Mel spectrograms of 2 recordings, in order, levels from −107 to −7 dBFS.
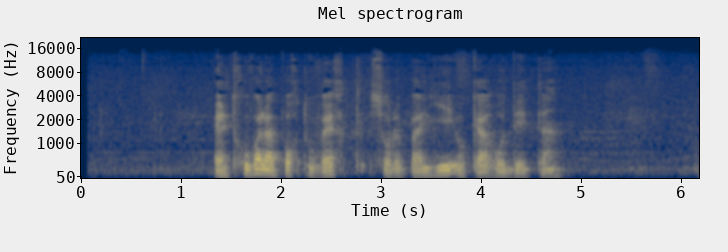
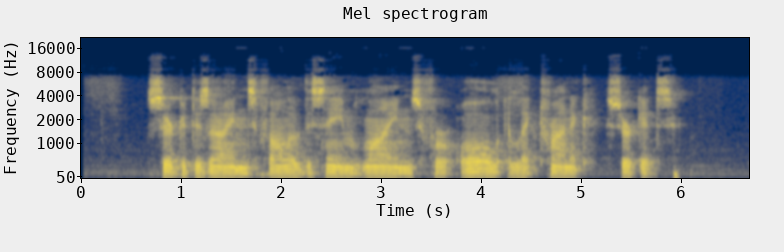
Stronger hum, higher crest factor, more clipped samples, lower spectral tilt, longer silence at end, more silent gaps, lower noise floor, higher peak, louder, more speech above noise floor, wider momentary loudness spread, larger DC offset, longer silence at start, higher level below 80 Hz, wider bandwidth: neither; about the same, 22 dB vs 18 dB; neither; first, -6 dB/octave vs -4 dB/octave; first, 1.4 s vs 0.7 s; neither; first, -70 dBFS vs -60 dBFS; second, -20 dBFS vs 0 dBFS; second, -40 LUFS vs -18 LUFS; second, 31 dB vs 42 dB; first, 14 LU vs 9 LU; neither; first, 1.35 s vs 0.65 s; second, -88 dBFS vs -50 dBFS; first, 15 kHz vs 8.6 kHz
